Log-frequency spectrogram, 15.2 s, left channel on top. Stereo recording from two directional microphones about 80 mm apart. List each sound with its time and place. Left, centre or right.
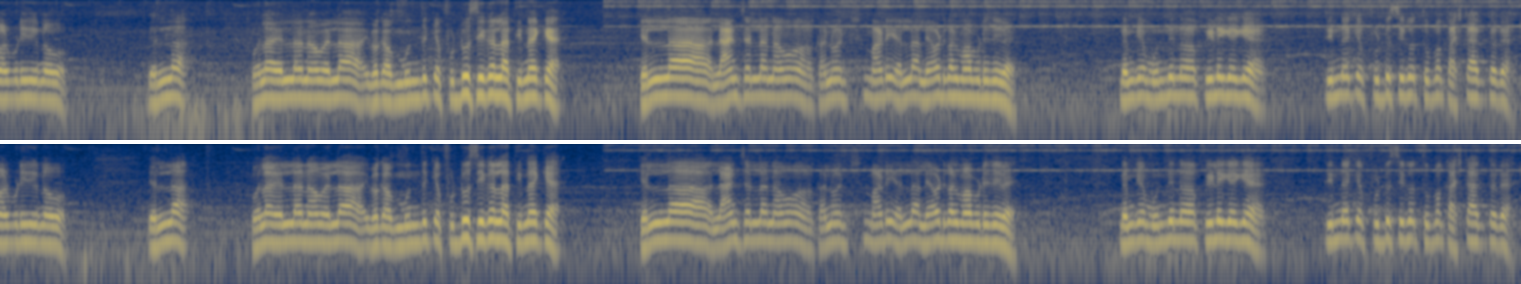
0.0 s speech: right
1.5 s speech: right
2.5 s speech: centre
2.8 s a man's voice: centre
4.2 s speech: left
5.1 s a man's voice: centre
11.2 s speech: right
12.0 s speech: centre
